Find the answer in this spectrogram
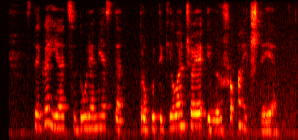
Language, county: Lithuanian, Panevėžys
